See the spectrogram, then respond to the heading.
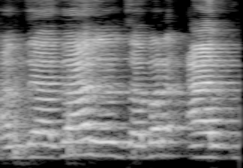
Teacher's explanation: জাল হরফ জিহ্বার আগা থেকে নরম করে পড়তে হয়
